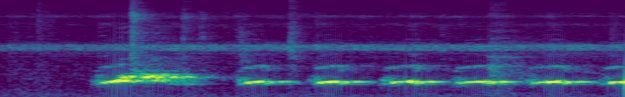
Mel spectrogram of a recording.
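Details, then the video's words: Zebra dove of the competition-class Bangkok line, from Wajo Sengkang, South Sulawesi, with a deep, thick voice. One drawn-out low coo is followed by a quick series of short, even coos over a steady background hum. "SUARA TEBAL PERKUTUT BANGKOK TRAH LOMBA"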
